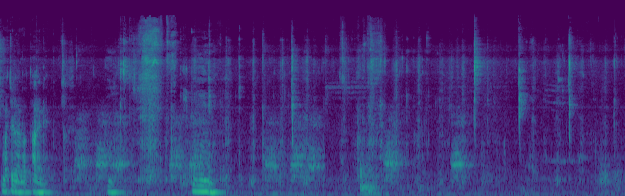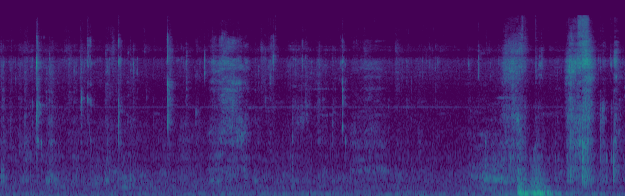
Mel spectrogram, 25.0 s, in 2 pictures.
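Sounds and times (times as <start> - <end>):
person chewing crunchy food: 1.1 - 19.8, 23.7 - 25.0.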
